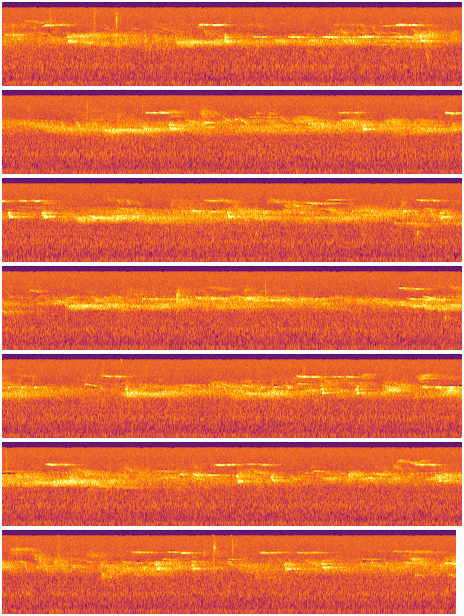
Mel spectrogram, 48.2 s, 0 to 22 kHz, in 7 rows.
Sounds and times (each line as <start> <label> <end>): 0.0 Birdsong 48.2
0.0 slight suburbia background hum 48.2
